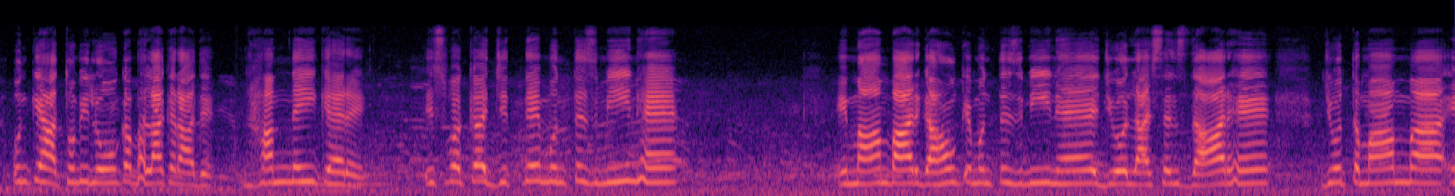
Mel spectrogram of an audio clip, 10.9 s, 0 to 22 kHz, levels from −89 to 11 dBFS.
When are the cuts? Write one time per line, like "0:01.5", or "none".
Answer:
0:01.8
